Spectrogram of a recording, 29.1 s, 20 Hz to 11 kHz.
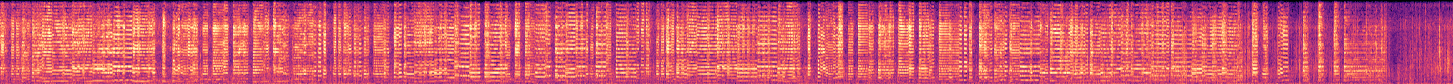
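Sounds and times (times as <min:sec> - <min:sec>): musical air horn tune: 0:00.0 - 0:27.8
steady low rumble: 0:00.0 - 0:29.0.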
